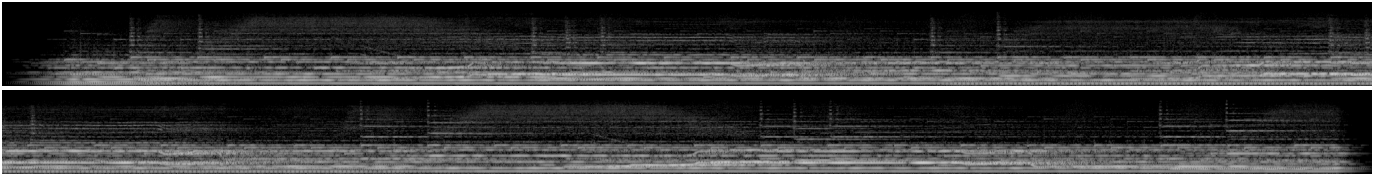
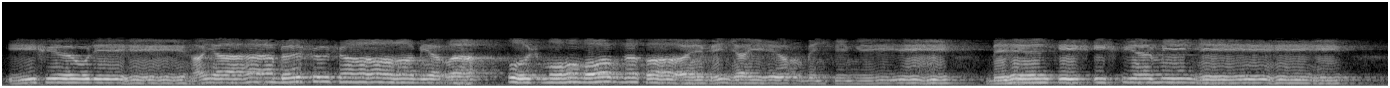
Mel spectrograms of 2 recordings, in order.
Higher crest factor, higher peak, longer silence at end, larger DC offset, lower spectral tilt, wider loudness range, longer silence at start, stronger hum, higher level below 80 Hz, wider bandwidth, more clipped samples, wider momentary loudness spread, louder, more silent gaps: about the same, 14 dB vs 14 dB; second, -10 dBFS vs -6 dBFS; about the same, 0.15 s vs 0.05 s; second, under 0.1% vs 1%; second, -6.5 dB/octave vs -10 dB/octave; about the same, 4 LU vs 3 LU; first, 0.3 s vs 0.05 s; neither; second, -64 dBFS vs -52 dBFS; first, 14 kHz vs 3.9 kHz; neither; second, 6 LU vs 9 LU; second, -24 LUFS vs -19 LUFS; neither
